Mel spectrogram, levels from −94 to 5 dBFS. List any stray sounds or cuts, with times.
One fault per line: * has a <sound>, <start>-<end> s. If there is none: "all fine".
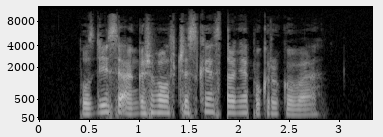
* has a dropout, 1.8-1.9 s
